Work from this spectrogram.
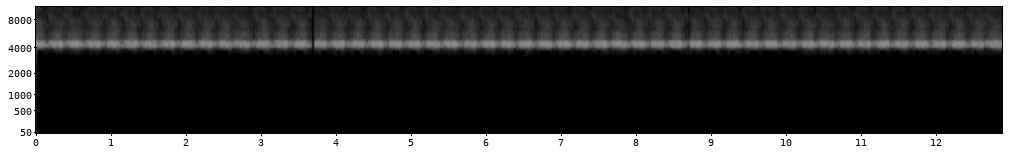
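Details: Crickets chirping on a summer night in a meadow on a farm under a full moon: a steady, high-pitched pulsing trill, about four chirps per second, unbroken throughout with no other sounds.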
